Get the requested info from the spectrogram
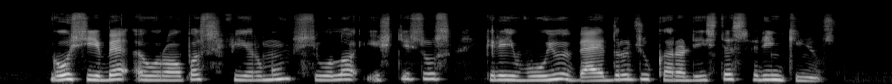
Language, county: Lithuanian, Utena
